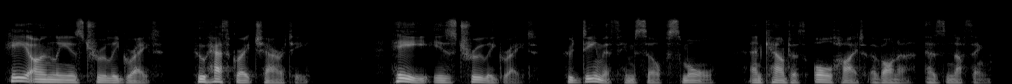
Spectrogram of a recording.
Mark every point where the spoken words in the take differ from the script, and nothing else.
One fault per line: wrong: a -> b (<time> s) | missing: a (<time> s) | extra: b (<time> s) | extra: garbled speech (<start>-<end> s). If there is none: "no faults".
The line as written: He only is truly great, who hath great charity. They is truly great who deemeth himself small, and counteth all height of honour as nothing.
wrong: They -> He (3.9 s)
